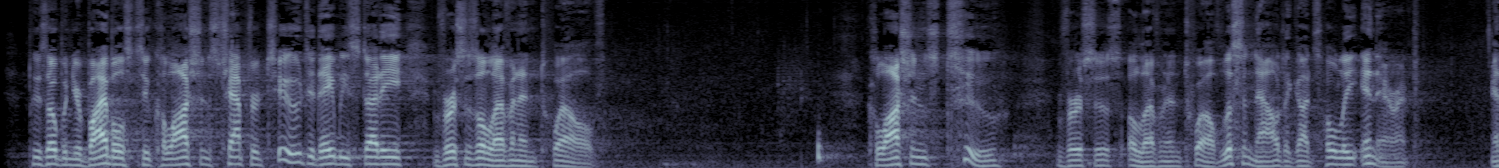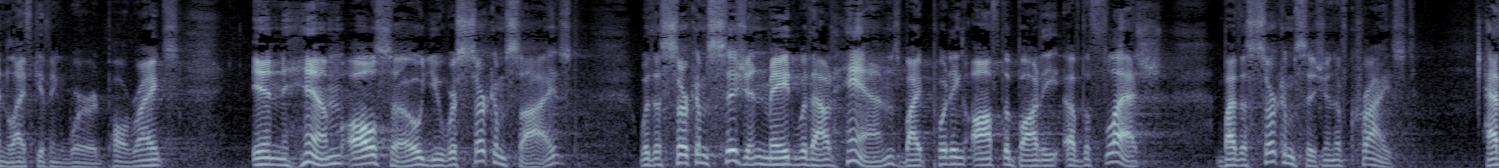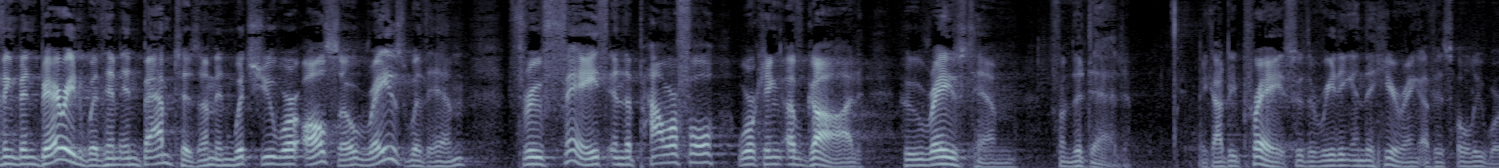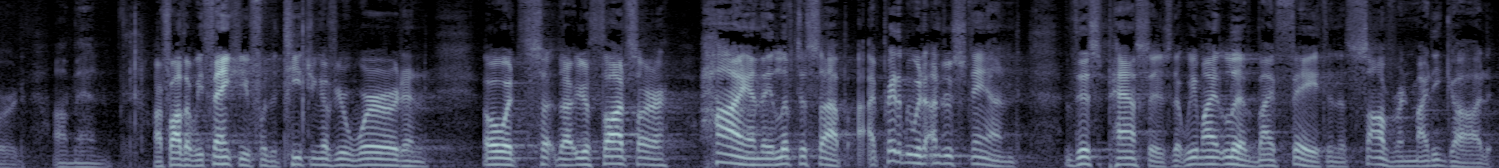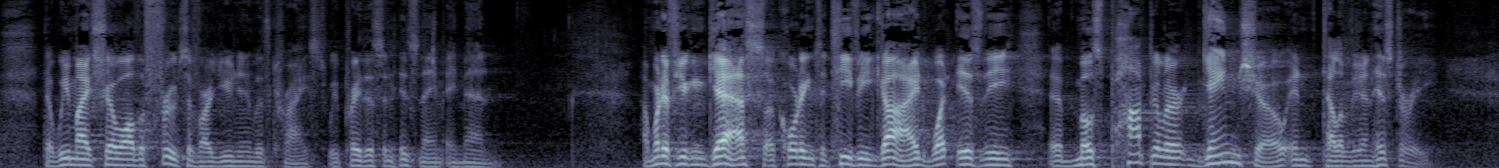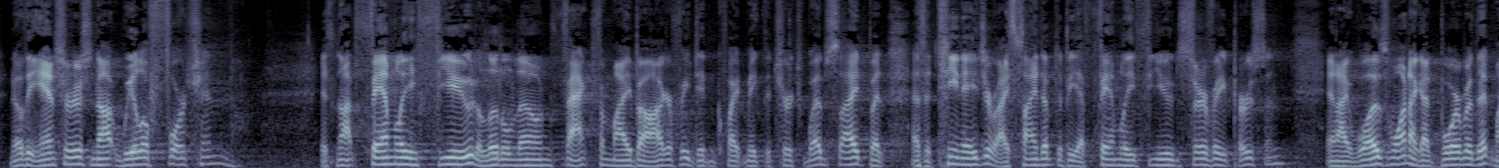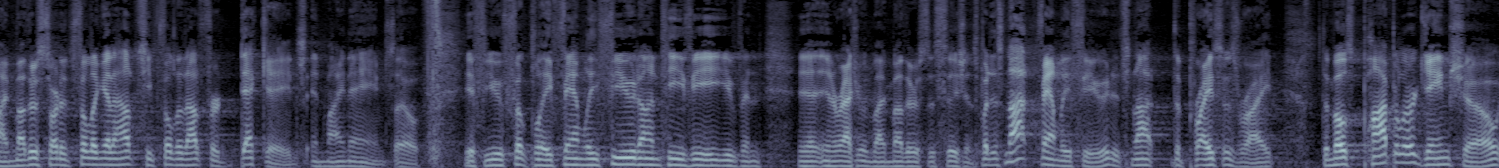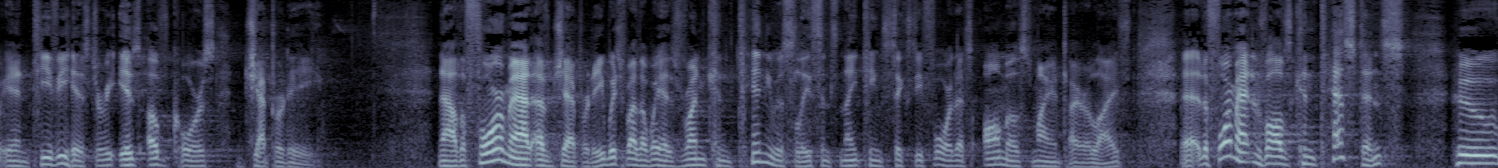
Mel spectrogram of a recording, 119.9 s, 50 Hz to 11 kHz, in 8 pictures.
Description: This is a sermon on Colossians 2:11-12.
